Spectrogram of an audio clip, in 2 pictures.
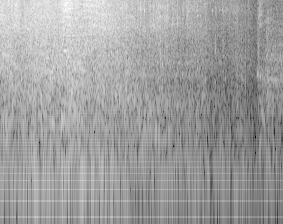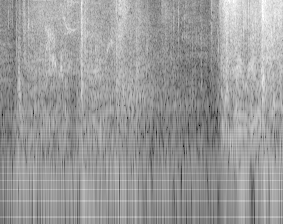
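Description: Bombarda and Confringo spell blasts in the Hogwarts Legacy game boom and burst in loud, dense rumbling waves with whooshes and crackling debris, a voice calling out over the explosions.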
